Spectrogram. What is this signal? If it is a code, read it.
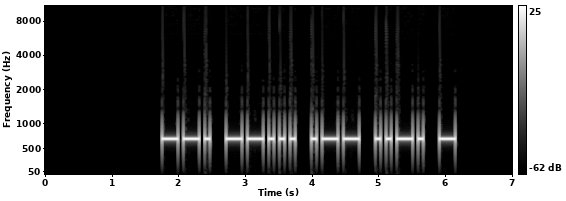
Morse code, heard as a keyed tone, about 15 wpm, 700 Hz. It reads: G7WFT
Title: DXCC-100 Call Signs - 5 Characters - Repeated 2x - 15wpm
